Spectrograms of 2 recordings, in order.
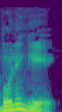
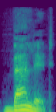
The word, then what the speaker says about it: ballet: तो इस शब्द को बैलेट नहीं बोलिए, इसको बोलिएगा ब्रिटिश इंग्लिश में बैले या अमेरिकन इंग्लिश में बैले।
